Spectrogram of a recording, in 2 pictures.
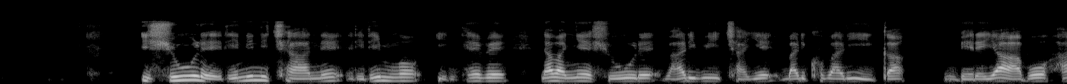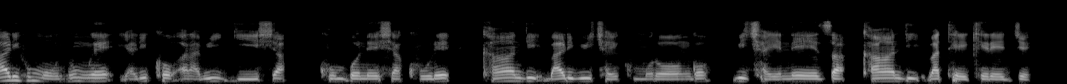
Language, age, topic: Rundi, 18-24, education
